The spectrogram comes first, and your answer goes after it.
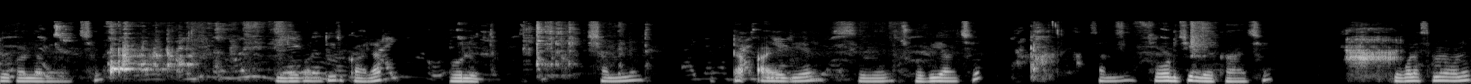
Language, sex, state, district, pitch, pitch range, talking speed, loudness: Bengali, male, West Bengal, Paschim Medinipur, 175 Hz, 150-245 Hz, 90 wpm, -23 LUFS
